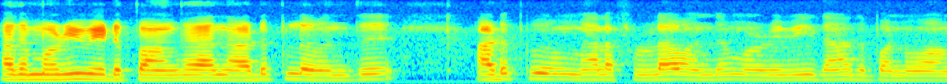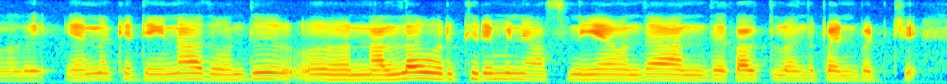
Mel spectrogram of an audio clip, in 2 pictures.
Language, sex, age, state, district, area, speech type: Tamil, female, 30-45, Tamil Nadu, Viluppuram, rural, spontaneous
